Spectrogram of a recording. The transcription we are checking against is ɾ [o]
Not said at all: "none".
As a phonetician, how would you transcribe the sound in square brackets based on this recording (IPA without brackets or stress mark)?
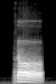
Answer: o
